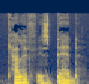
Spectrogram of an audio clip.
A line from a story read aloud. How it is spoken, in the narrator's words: Magda whispered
